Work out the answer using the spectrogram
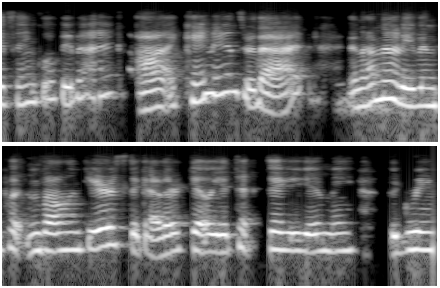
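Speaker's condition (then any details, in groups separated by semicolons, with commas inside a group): Cerebral palsy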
